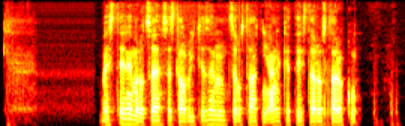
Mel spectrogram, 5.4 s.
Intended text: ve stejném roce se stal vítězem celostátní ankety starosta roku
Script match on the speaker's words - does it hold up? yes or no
yes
